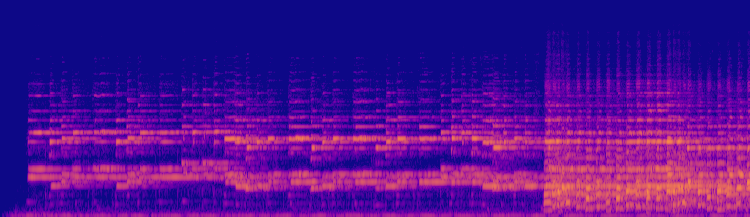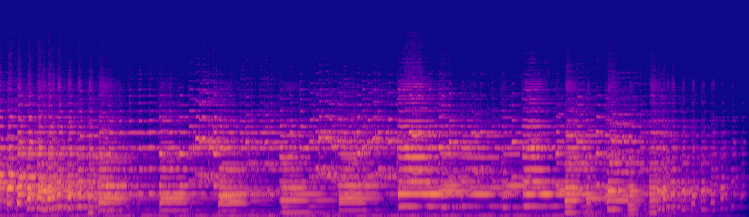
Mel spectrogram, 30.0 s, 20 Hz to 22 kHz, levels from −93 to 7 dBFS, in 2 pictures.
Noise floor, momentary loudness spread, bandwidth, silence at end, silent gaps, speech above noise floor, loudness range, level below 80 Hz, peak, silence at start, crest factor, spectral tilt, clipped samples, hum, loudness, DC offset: -66 dBFS; 13 LU; 8.2 kHz; 0.25 s; none; 39 dB; 8 LU; -60 dBFS; -12 dBFS; 0.55 s; 18 dB; -6 dB/octave; under 0.1%; none; -31 LUFS; under 0.1%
